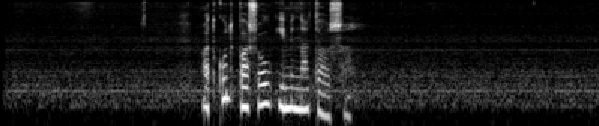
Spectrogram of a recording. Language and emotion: Russian, neutral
